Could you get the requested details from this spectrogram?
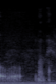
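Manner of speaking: hushed sudden whisper; quick whispered aside to himself. Real, not acted. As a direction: drop to a breathy whisper mid-stream.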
